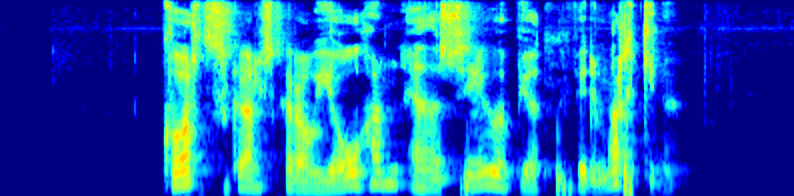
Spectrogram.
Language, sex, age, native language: Icelandic, male, 30-39, Icelandic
